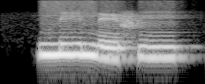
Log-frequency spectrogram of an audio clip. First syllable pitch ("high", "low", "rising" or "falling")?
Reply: high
